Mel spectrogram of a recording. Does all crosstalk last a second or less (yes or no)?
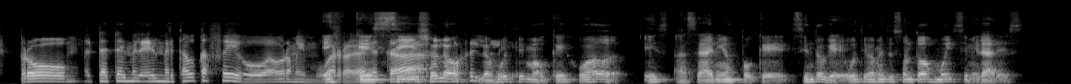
no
